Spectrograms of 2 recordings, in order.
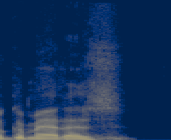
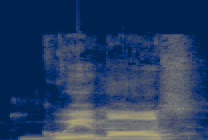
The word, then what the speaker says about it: Guimarães: Say it the way they do it. – Bruno Guimarães. – Guimarães. I will give. – Guimarães.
